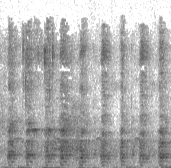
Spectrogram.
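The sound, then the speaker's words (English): Chicken clucking in a rapid, steady series of short harmonic clucks, moderately loud over a low rumble, with no talk. “Why are you talking so much shit, chicken?”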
